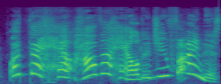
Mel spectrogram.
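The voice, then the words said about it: Nerdy imitated voice of another person. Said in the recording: “my Steve impression. That's kind of how he talks. He's just he's very nerdy, kind of like a little nerdy dude.”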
